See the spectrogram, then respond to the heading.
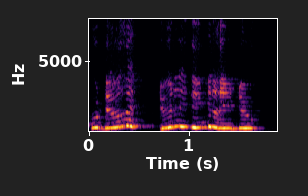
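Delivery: very high, chirpy voice in a dwarfish dialect. Voicing one of them calling up to the group, chirping in a dwarfish dialect. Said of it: "chirps up in what appears to be a dwarfish dialect".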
